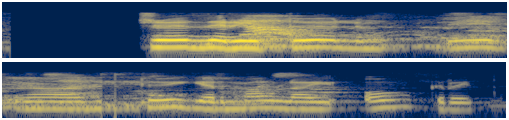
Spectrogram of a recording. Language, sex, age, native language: Icelandic, male, 11, Icelandic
